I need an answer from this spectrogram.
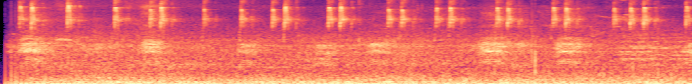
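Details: Squirrel barking loudly: a rapid run of sharp, harsh chucks, about two per second, some in quick pairs, with a low steady background rumble throughout.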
